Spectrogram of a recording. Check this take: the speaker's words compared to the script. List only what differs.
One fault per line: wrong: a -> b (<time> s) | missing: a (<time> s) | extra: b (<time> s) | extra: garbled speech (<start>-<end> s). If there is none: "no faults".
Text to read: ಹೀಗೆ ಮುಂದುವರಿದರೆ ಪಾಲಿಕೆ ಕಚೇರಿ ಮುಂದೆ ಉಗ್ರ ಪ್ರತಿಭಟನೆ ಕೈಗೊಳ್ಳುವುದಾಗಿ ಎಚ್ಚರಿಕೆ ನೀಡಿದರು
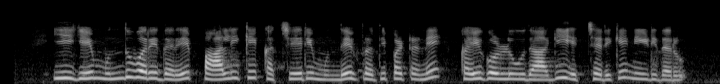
missing: ಉಗ್ರ (3.5 s)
